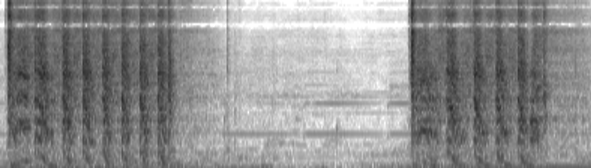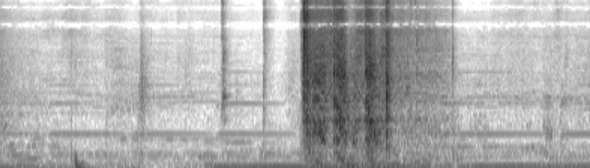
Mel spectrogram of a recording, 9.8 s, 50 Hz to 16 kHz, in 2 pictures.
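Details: 2010 Hyundai Starex diesel: three cranking bursts of about a second and a half each, starter chugging steadily but engine never catches; crank, no start.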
